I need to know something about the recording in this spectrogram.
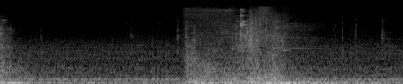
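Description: A heavy metal door slides open with a loud rumble.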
